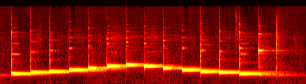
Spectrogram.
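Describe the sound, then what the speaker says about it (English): A marimba plays a scale of about fourteen struck bar notes, rising and then falling in an even rhythm. The mallet strikes are close and clear, each note ringing briefly, with no talking over them. "Next here we got the marimba."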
